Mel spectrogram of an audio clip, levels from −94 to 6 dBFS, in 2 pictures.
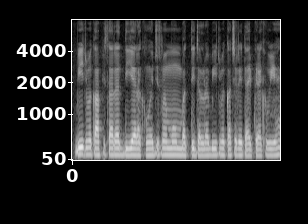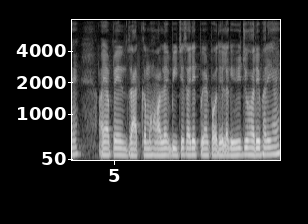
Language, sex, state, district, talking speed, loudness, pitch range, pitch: Hindi, male, Bihar, Saharsa, 250 wpm, -15 LUFS, 135-145 Hz, 140 Hz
